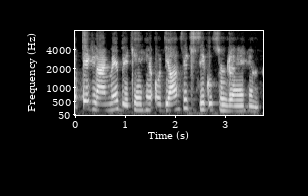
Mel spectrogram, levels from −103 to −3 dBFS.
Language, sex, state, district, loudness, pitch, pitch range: Hindi, female, Arunachal Pradesh, Lower Dibang Valley, -17 LUFS, 220 Hz, 200-235 Hz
